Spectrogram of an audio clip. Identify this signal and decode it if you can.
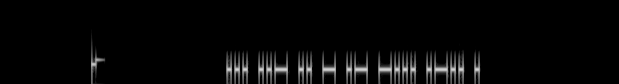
Morse code, heard as a keyed tone, about 30 wpm, 700 Hz. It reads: SUITABLE
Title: Top 1251-1500 Words 30wpm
